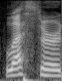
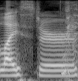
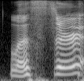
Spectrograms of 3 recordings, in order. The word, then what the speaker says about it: Leicester: channel we are shooting from Lester not leister thank you very much no just kidding so we have an announcement we will no longer be pronouncing like Lester as leister fictional are due to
